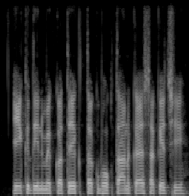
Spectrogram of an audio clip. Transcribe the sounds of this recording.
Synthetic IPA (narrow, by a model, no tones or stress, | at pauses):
ekd̪inmekət̪ekt̪əkbʱuɡt̪ankɛsəkɛt͡ʃʰi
